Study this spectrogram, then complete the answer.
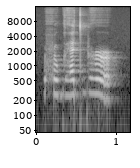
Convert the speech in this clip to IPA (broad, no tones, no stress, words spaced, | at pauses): ħuɡʱɛtʲbʱə˞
